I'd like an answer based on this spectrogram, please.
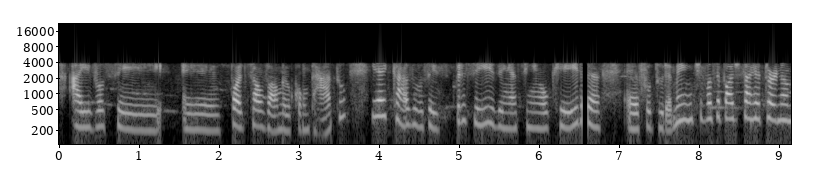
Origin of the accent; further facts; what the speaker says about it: São Paulo, Brazil; eu sou aqui de São Paulo, tá?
